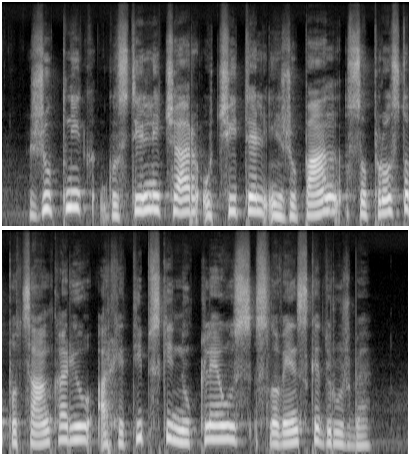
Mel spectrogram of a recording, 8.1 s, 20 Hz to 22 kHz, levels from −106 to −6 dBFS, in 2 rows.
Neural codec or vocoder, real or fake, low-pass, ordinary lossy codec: vocoder, 44.1 kHz, 128 mel bands, Pupu-Vocoder; fake; none; none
